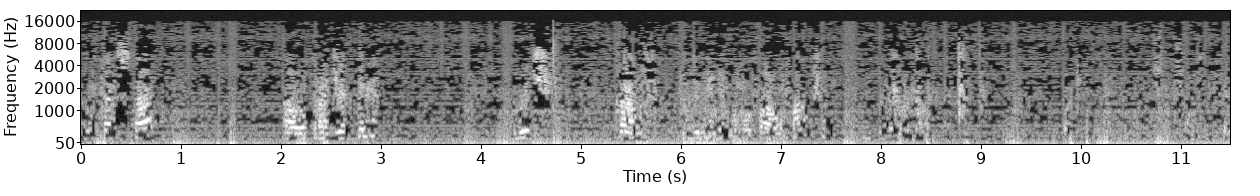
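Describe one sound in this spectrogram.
An elderly man lectures calmly in an echoing room, heard through a microphone.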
